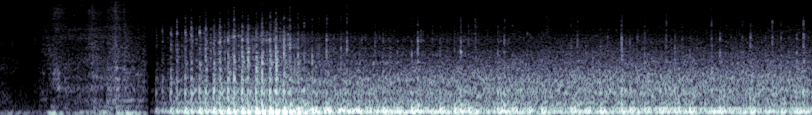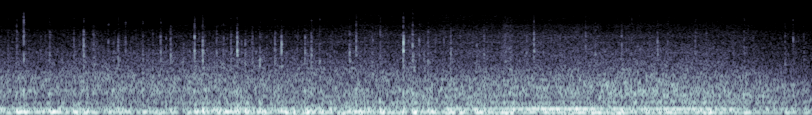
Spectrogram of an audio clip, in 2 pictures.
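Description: Road traffic noise with a vehicle engine running steadily, starting suddenly about a second in.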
